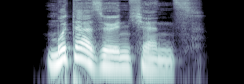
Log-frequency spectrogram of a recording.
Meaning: dative singular of Muttersöhnchen
- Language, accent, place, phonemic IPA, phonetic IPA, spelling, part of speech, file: German, Germany, Berlin, /ˈmʊtɐˌzøːnçəns/, [ˈmʊtʰɐˌzøːnçəns], Muttersöhnchens, noun, De-Muttersöhnchens.ogg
